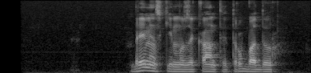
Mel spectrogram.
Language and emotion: Russian, neutral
